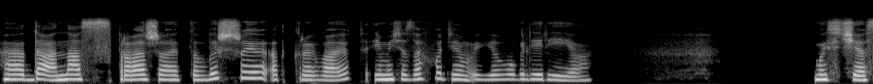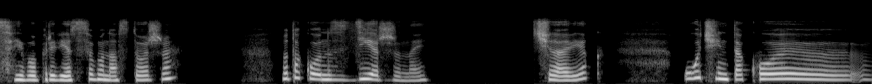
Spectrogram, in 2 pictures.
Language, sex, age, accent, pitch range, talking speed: Russian, female, 40-59, native, 205-240 Hz, 90 wpm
